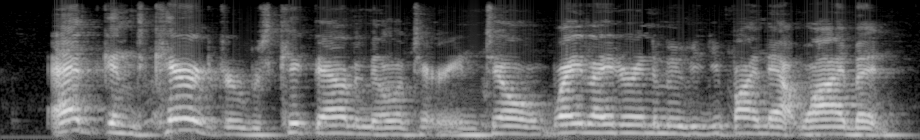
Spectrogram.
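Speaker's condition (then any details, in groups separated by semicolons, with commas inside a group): Cerebral palsy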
